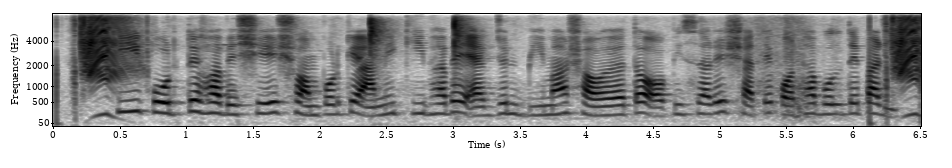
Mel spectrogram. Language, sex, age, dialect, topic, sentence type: Bengali, female, 25-30, Rajbangshi, banking, question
